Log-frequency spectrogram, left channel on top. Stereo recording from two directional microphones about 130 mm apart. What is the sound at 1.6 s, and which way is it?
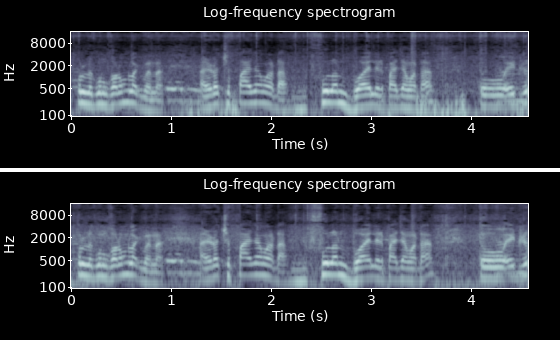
Speech, 5° right (ahead or behind).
